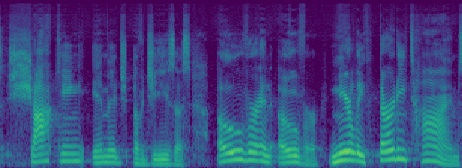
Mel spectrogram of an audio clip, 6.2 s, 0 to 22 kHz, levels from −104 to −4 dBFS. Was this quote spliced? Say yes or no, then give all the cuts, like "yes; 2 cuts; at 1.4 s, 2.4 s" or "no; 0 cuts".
yes; 1 cut; at 4.3 s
